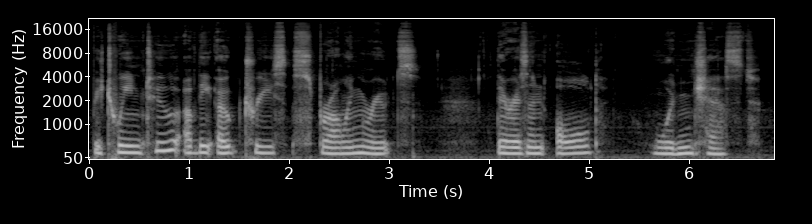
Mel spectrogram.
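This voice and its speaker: A woman's fairly low, steady voice leads a scripted guided meditation with no room sound. Soft and soothing, she paces herself carefully, pausing at length between short phrases and often trailing off almost to a whisper.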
